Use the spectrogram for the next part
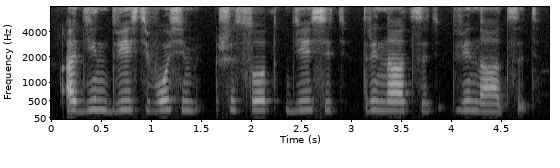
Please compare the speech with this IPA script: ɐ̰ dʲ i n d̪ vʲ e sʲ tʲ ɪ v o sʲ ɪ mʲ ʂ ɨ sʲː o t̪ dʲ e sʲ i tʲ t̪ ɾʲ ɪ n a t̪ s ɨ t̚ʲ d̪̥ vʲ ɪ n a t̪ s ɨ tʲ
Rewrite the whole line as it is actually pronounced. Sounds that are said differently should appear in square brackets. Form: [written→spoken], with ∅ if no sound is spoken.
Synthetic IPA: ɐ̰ dʲ i n d̪ vʲ e sʲ tʲ ɪ v o sʲ ɪ mʲ ʂ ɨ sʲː o t̪ dʲ e sʲ [i→ɪ] tʲ t̪ ɾʲ ɪ n a t̪ s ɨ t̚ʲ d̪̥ vʲ ɪ n a t̪ s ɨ tʲ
